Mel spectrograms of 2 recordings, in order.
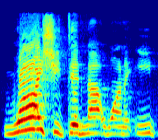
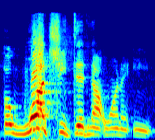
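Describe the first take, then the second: First: Why lifted and stressed, rising at the end. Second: What stressed, then falling and lower. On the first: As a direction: lean on the word why. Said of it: "not because". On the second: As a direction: punch the word what, let the line drop. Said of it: "not because ... but". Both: Shown as a demonstration.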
